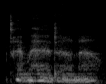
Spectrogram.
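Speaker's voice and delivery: soft whispered aside; whispering. Real, not acted. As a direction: murmur it under your breath. Aside while fixing hair.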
